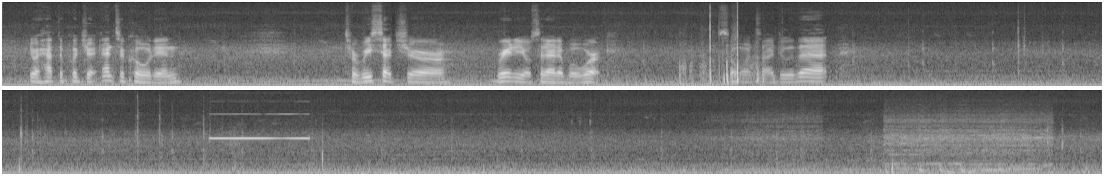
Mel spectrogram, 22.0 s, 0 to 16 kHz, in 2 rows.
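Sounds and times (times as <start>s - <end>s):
low car cabin hum: 0.0s - 22.0s
electronic beep: 13.1s - 14.1s.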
